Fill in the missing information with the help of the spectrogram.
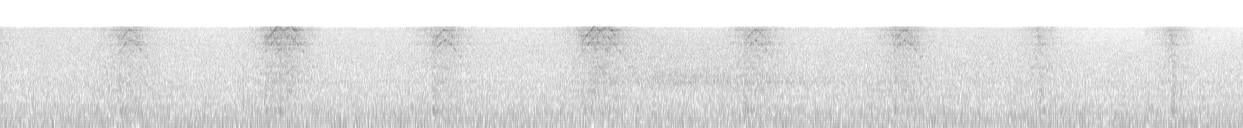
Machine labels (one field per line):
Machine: slide rail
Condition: normal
